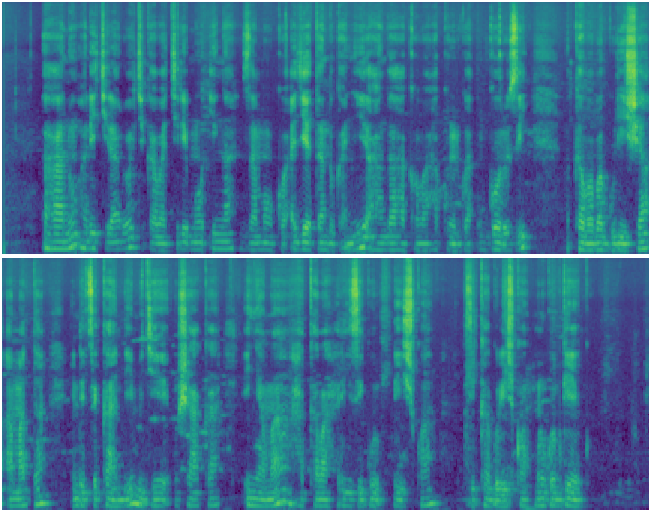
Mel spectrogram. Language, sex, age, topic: Kinyarwanda, female, 18-24, agriculture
